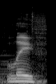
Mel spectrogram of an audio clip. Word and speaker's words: Lafe: cool I stand corrected Lafe I'm sorry I said your name wrong rhymes with safe and to be present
